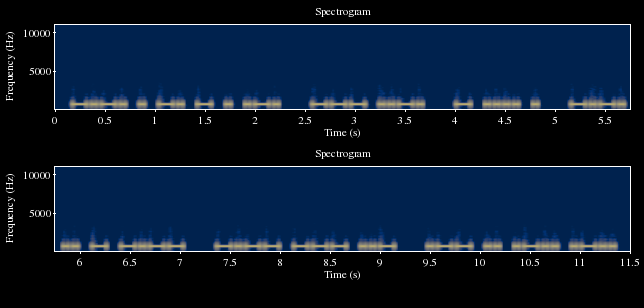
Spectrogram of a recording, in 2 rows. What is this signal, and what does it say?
Morse code, heard as a keyed tone, about 25 wpm, 700 Hz. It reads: CENTER OF THE CITY YOU WILL
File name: practice / 25wpm / Sentences with 4-Word Phrases - 25wpm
